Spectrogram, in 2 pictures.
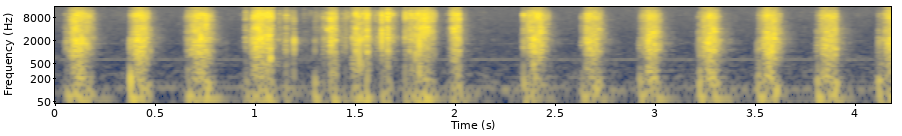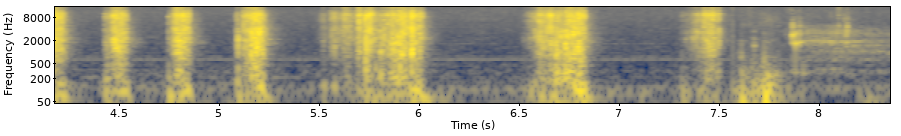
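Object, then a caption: Kitchen sponge with abrasive scouring side. Fingernails scratch the green abrasive scouring side of a small kitchen sponge, facing out, in about two dozen short, rough, bristly strokes. The strokes are broadband and bright, with a low rumble underneath. Toward the end, a few longer scrapes and a softer crinkling tail follow.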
